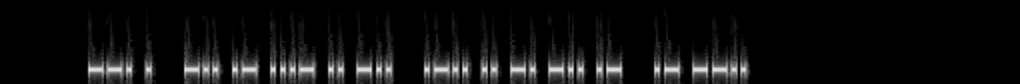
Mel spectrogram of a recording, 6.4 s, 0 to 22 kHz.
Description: Morse code, heard as a keyed tone, about 40 wpm, 700 Hz. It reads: GE DAVID LINDA AZ
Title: K1USN SST QSO Practice - 40wpm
